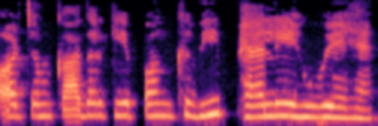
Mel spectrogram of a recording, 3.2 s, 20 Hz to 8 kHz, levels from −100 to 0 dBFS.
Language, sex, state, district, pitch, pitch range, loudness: Hindi, female, Bihar, Samastipur, 275 Hz, 250-285 Hz, -17 LUFS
